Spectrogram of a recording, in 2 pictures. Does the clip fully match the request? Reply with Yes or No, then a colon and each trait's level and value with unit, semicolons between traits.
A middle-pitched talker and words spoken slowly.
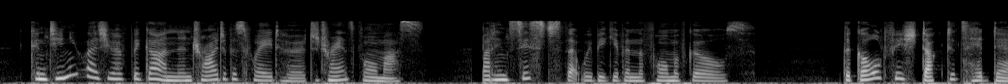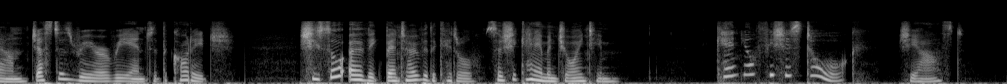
No: medium, 180 Hz; average, 165 wpm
